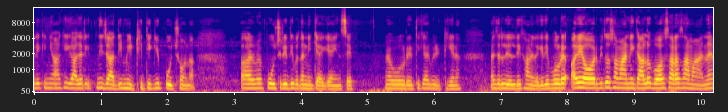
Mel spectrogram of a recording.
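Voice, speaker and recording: A young woman from India, a chatty vlogger doing a casual voice-over who often laughs. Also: medium pitch.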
